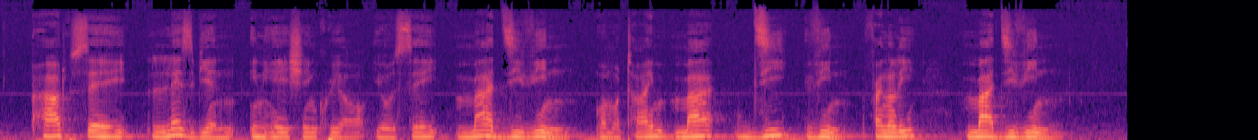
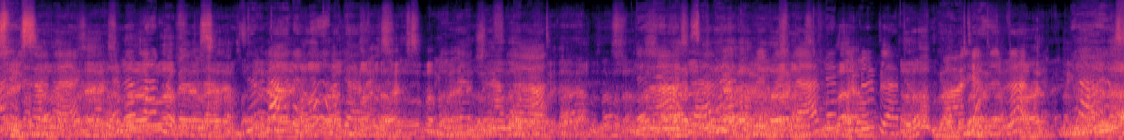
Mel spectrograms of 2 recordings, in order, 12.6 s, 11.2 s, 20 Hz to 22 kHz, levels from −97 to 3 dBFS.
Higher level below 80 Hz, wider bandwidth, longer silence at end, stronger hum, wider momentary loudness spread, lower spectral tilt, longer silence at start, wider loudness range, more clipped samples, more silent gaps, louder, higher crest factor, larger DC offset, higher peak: first, -40 dBFS vs -72 dBFS; second, 17.5 kHz vs over 20 kHz; first, 1.75 s vs 0 s; neither; first, 9 LU vs 6 LU; first, -6 dB/octave vs -4.5 dB/octave; about the same, 0 s vs 0 s; about the same, 3 LU vs 2 LU; neither; neither; about the same, -26 LUFS vs -25 LUFS; about the same, 18 dB vs 16 dB; neither; first, -6 dBFS vs -10 dBFS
